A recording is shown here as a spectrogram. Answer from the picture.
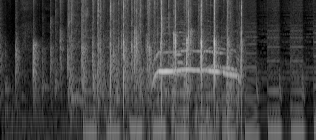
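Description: Hand clapping, joined about two seconds in by electronic dance music with a steady kick-drum beat of about two beats a second. A long held note sounds over it in the middle, and the clapping stops near the end while the music carries on.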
